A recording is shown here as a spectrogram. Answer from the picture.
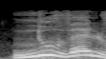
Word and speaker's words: nouvelle: This is the feminine version, so it goes like double L-E. Okay, phonetically, it is the same, but you write it differently.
